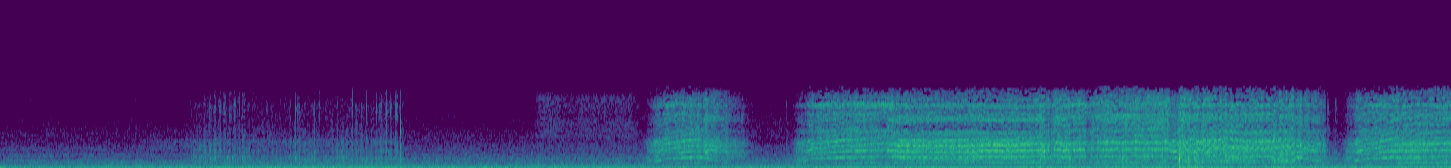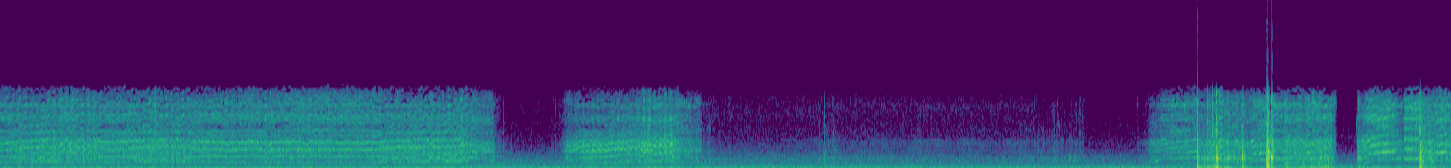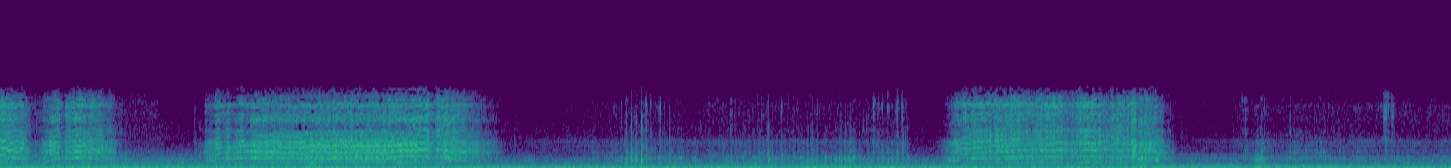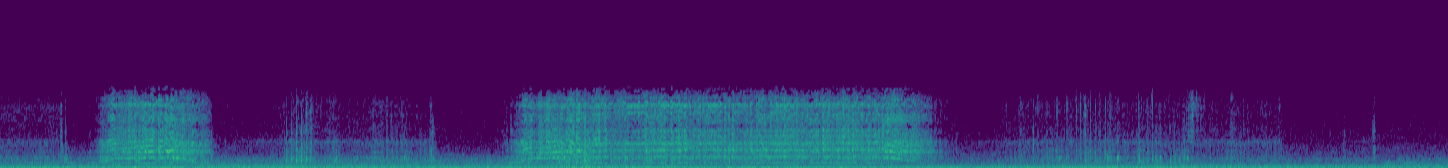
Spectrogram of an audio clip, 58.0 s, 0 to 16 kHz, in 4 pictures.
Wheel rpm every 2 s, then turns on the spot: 0, 20, 0, 50, 140, 160, 100, 160, 160, 100, 80, 20, 20, 130, 130, 70, 110, 10, 20, 110, 40, 20, 50, 10, 100, 160, 40, 20, 0.
2-4 20-24 34-38 40-44 46-48 52-56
